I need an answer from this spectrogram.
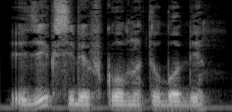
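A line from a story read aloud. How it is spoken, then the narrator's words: Quiet. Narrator (Russian): негромко сказал Тед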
